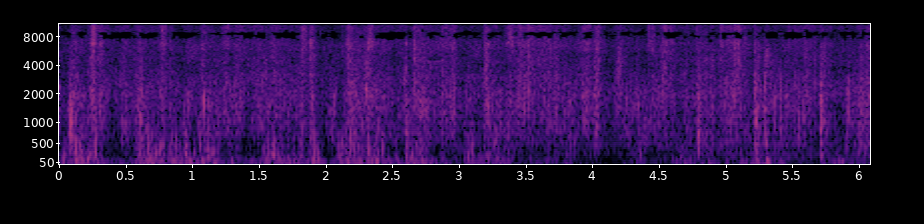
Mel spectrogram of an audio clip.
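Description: A hiker's footsteps on wet grass and mud, irregular knocks and clicks as he steps up onto a wooden stile, over a low rumble.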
